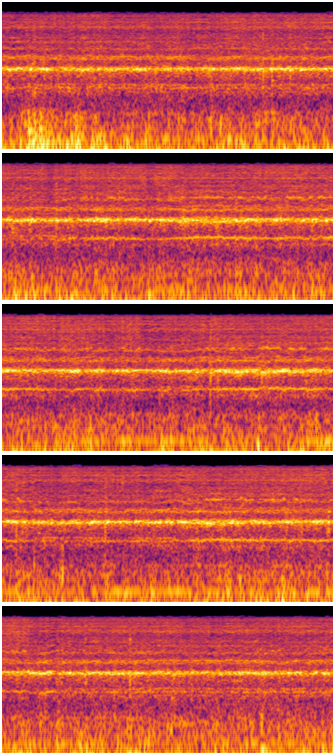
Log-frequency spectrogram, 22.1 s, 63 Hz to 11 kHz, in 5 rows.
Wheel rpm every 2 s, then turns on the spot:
140, 140, 140, 140, 140, 140, 140, 140, 140, 140, 140.
none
